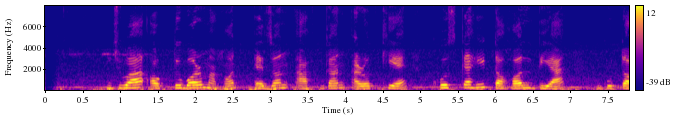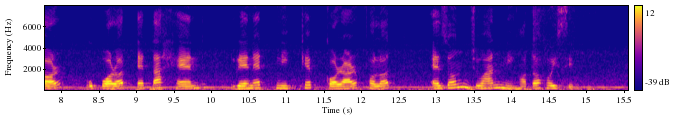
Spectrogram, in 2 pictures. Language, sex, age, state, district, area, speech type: Assamese, female, 18-30, Assam, Lakhimpur, rural, read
